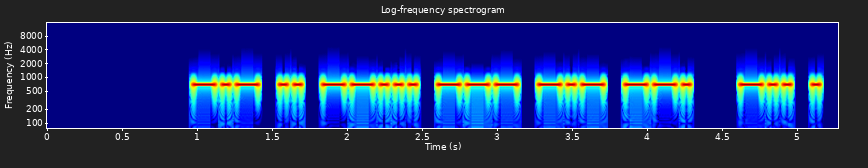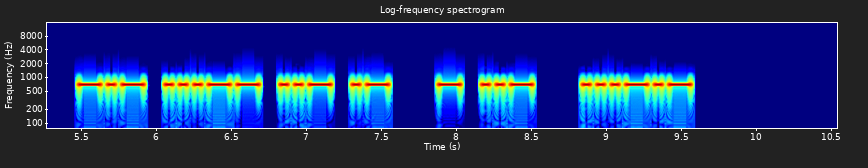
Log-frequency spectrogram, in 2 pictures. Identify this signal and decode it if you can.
Morse code, heard as a keyed tone, about 25 wpm, 700 Hz. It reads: KI7OKG DE K3UA TU <SK>
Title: Practice QSO - Exchange 4 - Ending - 25wpm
